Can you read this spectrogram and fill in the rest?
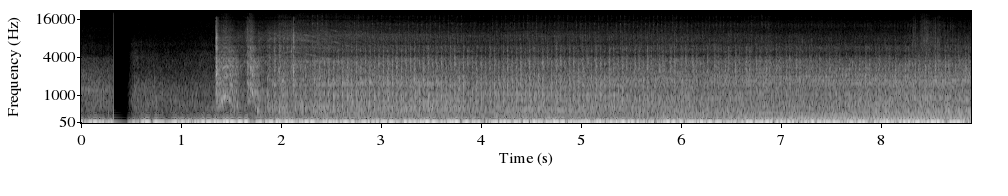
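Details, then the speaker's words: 2022 Kubota L3901 4WD hydro tractor diesel, 219 hours: short crank, catches right away and settles into an even, steady idle with no knocks or misses; a healthy start. "Cranks up, runs good."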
